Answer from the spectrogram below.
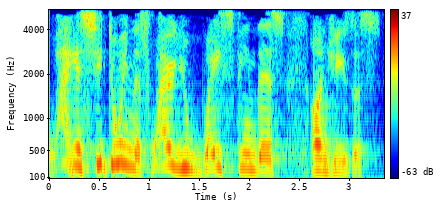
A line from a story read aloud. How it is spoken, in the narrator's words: whispering to each other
